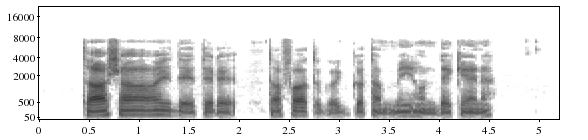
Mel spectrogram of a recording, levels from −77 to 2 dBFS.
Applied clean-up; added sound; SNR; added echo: none; none; none; none.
